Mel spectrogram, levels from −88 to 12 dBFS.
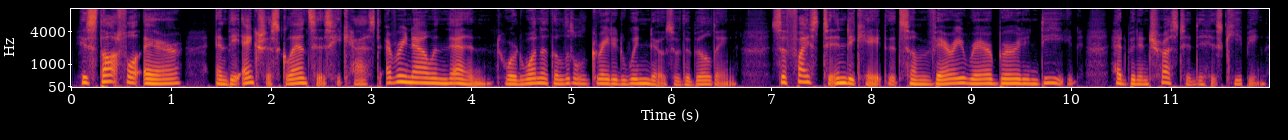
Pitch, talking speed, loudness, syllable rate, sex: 185 Hz, 190 wpm, -18 LUFS, 5.5 syllables/s, female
